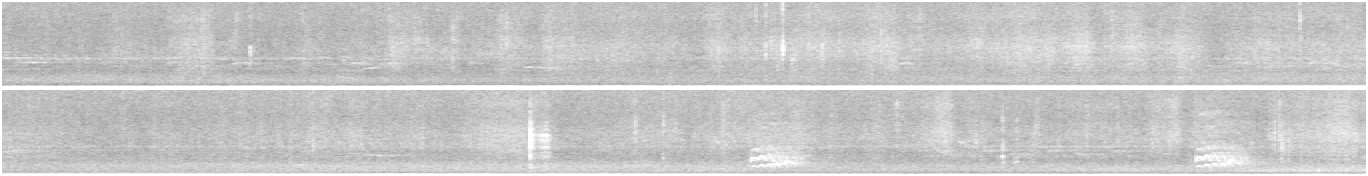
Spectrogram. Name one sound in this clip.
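Male turkeys drum with a deep, steady low hum.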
